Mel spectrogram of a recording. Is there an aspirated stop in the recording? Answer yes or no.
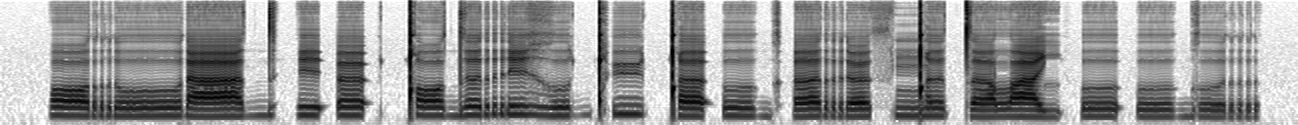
no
